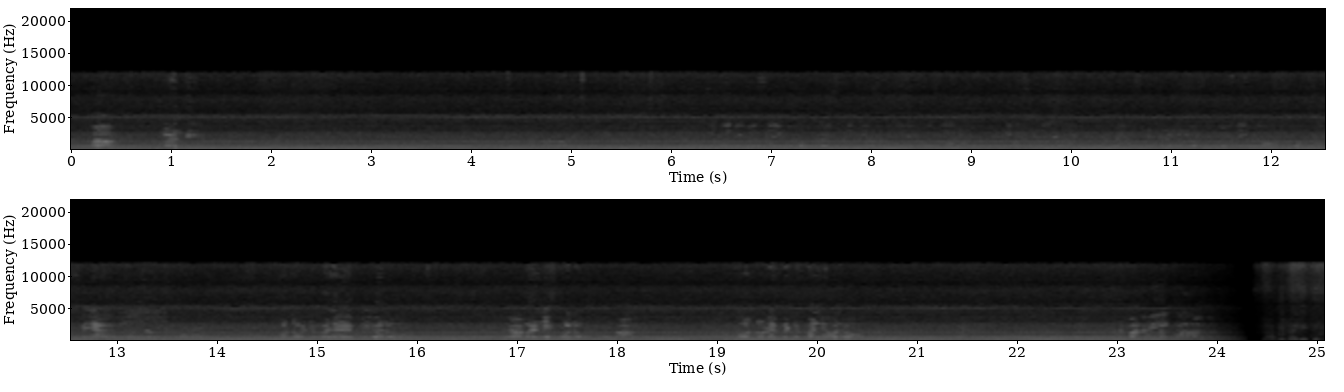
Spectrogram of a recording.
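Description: Wooden boat's engine running at a steady pace, a low, unchanging drone, with faint voices over it; it cuts off abruptly near the end.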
